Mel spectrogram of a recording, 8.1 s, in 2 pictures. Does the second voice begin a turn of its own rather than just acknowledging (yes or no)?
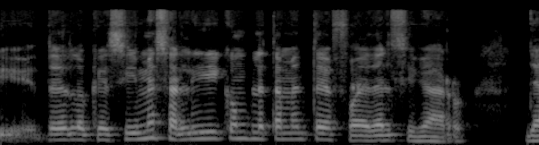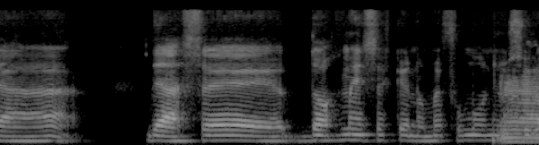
yes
